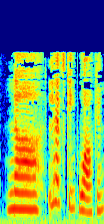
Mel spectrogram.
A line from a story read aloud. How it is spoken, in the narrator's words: she sighed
